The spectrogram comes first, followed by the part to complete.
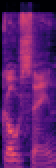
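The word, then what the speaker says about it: Gosseyn: It's it's got our main character, Gilbert Gossain, and it's important that you pronounce his name that way.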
